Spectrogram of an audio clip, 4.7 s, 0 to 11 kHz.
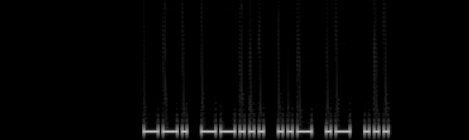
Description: Morse code, heard as a keyed tone, about 25 wpm, 700 Hz. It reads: G7UAS
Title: DXCC-100 Call Signs - 5 Characters - 25wpm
